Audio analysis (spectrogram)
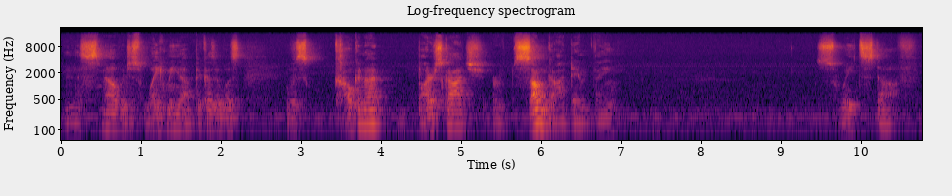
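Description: A man's voice: fairly high pitch, unhurried, sharp tone, recorded from a distance, pitched above the performer's own voice. Man performing volatile jealous husband, stage monologue, emphatic, obsessive, profane, echoey room, faint noise. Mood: brooding, bitter.

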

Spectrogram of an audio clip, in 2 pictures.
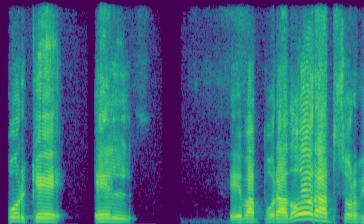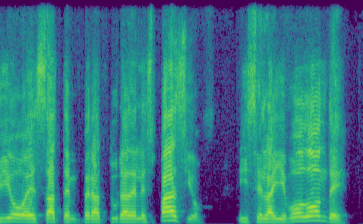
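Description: High-voiced man teaching an HVAC class. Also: a little slow, a little mellow, no room sound. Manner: explanatory, asks and answers his own questions. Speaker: HVAC instructor. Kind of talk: classroom lecture. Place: classroom with whiteboard and HVAC equipment. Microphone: headset mic.

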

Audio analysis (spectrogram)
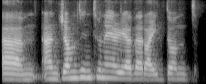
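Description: A woman's voice: mid-range voice, fairly quick, darkish tone, no room sound. A woman from Syria introducing herself informally as a panelist, with light laughs as she talks. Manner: laughs lightly while talking. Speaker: panelist, AI startup founder.

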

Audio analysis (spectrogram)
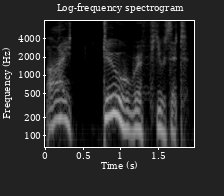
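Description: A man playing an outraged, defiant scientist, pitched high. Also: big pitch swings, takes it slowly, husky, dry recording, clean studio sound, exaggerated voice. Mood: furious, defiant. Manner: forceful, declamatory. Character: outraged, defiant male scientist, the monster's creator. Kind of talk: audiobook character acting.

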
